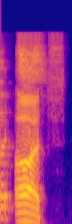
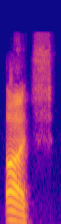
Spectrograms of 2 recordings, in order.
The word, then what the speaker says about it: Utz: It's Utz. It is Utz.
